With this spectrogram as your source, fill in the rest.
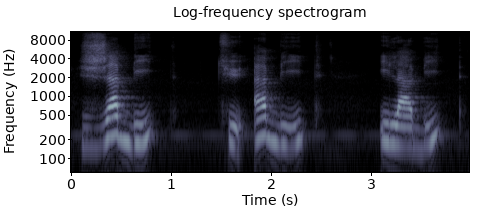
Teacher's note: the H in habiter is a mute H, so it acts as a vowel. So what that means is that the E in je is going to fall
